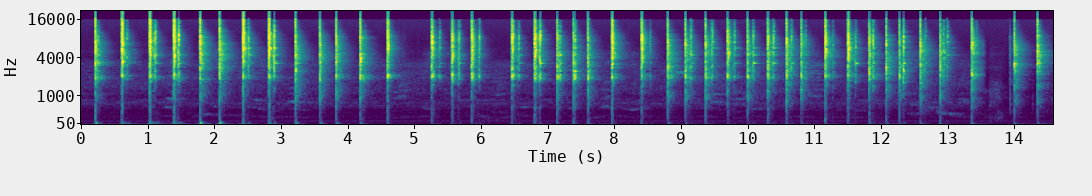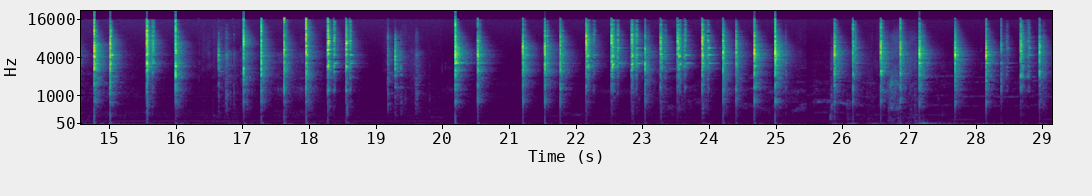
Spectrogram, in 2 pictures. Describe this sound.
knife rock hit RAW2
Knife hitting a rock
click, knife, rock, scrape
